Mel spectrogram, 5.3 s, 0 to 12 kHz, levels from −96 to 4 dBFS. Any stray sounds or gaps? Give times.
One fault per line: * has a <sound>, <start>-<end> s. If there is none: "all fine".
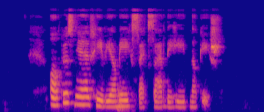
all fine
